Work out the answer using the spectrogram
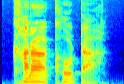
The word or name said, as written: खरा-खोटा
